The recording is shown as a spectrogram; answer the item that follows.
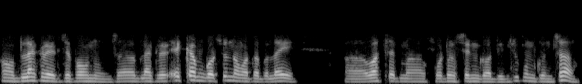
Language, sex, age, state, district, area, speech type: Nepali, male, 60+, West Bengal, Darjeeling, rural, conversation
